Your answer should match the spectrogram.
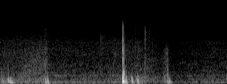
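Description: A few short, sharp thumps and clicks, the loudest a little past a second in, followed by a quick cluster and one more near the end.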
